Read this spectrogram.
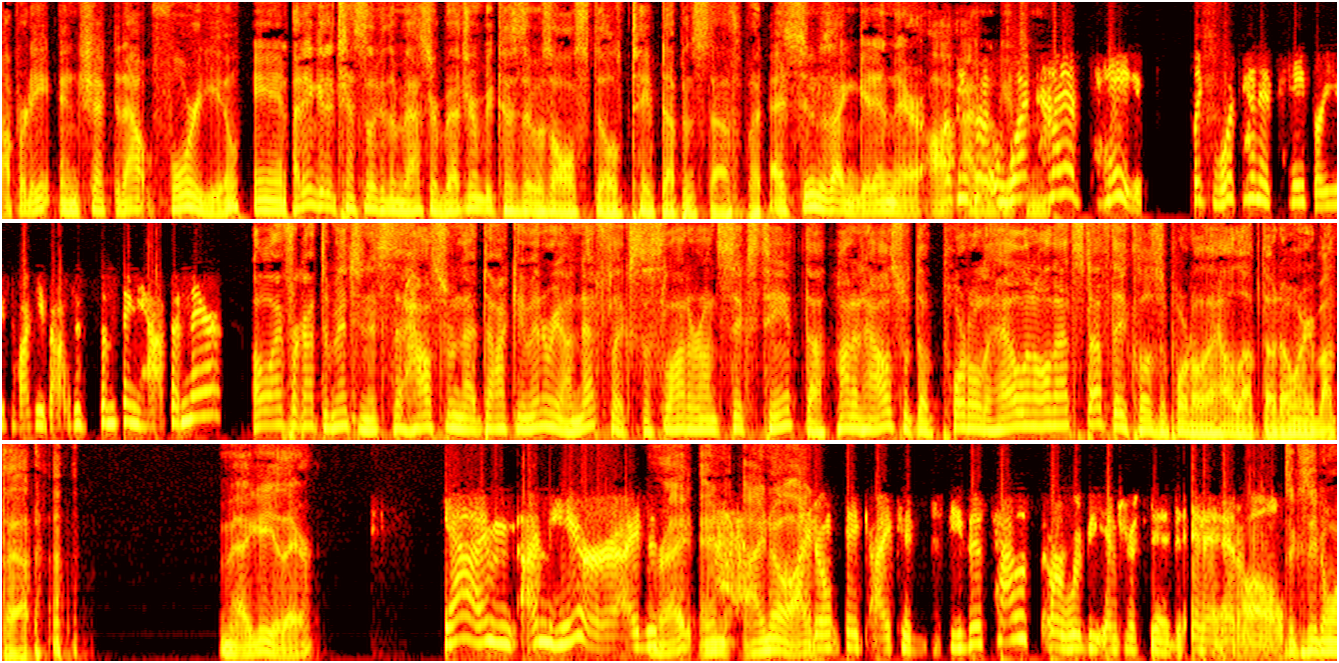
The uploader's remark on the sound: phone prank style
